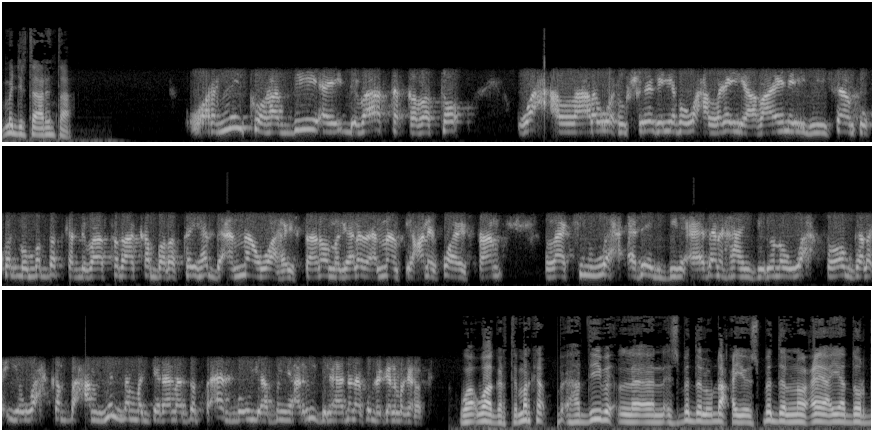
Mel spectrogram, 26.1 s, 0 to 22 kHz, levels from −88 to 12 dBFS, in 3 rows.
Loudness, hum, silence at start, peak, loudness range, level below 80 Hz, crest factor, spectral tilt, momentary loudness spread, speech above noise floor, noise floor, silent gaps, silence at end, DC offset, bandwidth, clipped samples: -21 LUFS; none; 0 s; -4 dBFS; 3 LU; -66 dBFS; 18 dB; -5.5 dB/octave; 7 LU; 48 dB; -70 dBFS; none; 0 s; under 0.1%; 11.5 kHz; under 0.1%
